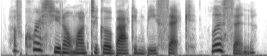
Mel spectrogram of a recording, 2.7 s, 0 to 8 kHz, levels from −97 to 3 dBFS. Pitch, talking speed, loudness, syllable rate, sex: 205 Hz, 270 wpm, -20 LUFS, 6.3 syllables/s, female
